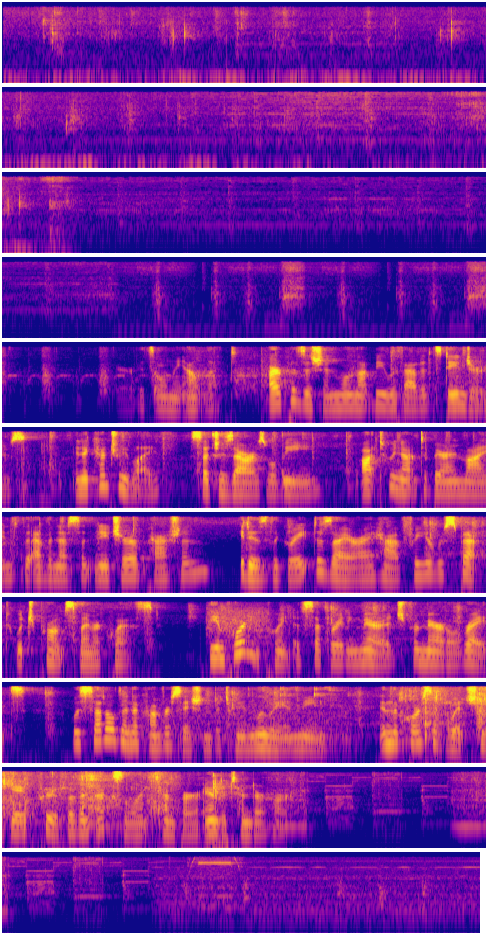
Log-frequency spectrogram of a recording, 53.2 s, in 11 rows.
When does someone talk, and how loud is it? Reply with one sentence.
You can hear the talking from 20.6 to 46.5 s, at a steady volume.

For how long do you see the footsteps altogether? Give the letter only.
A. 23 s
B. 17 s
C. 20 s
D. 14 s
D.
